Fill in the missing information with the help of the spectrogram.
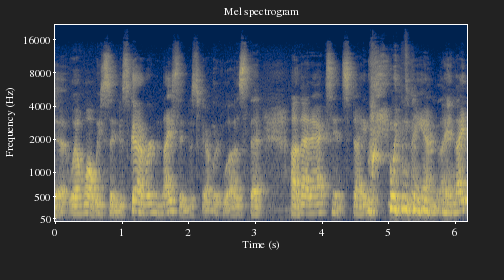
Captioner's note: laughter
